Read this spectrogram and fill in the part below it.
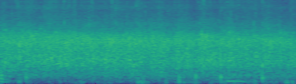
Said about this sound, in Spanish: Por eso yo quiero que ustedes se den un super aplauso y un super aplauso a su pastor esta noche.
